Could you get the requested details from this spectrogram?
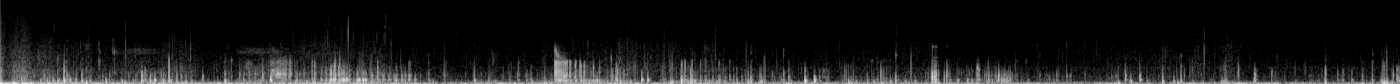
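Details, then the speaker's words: Active bowel sounds (stomach growling) on an empty stomach after exercising: continuous low gurgling and rumbling with bubbly pops and a few longer growls. "Âm thanh réo rắt của dạ dày tôi tiếp tục một lúc ♪"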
